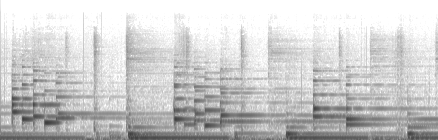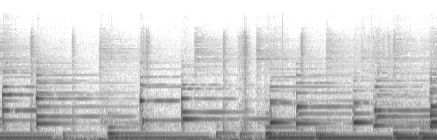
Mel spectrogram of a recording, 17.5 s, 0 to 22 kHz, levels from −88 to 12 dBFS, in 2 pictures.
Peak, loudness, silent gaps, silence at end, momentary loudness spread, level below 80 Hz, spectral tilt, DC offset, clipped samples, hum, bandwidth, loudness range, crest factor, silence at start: -6 dBFS; -24 LUFS; none; 0 s; 16 LU; -26 dBFS; -8 dB/octave; under 0.1%; under 0.1%; none; 8.8 kHz; 5 LU; 18 dB; 0 s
